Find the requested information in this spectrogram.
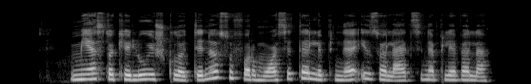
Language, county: Lithuanian, Klaipėda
